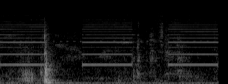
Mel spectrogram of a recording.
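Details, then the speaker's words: MacBook Pro that won't power on or give video: no chime, just a high steady beep repeating in sets of three with pauses; suspected RAM memory fault, not confirmed. "Lo prendemos. Y tenemos tres pitidos continuos."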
